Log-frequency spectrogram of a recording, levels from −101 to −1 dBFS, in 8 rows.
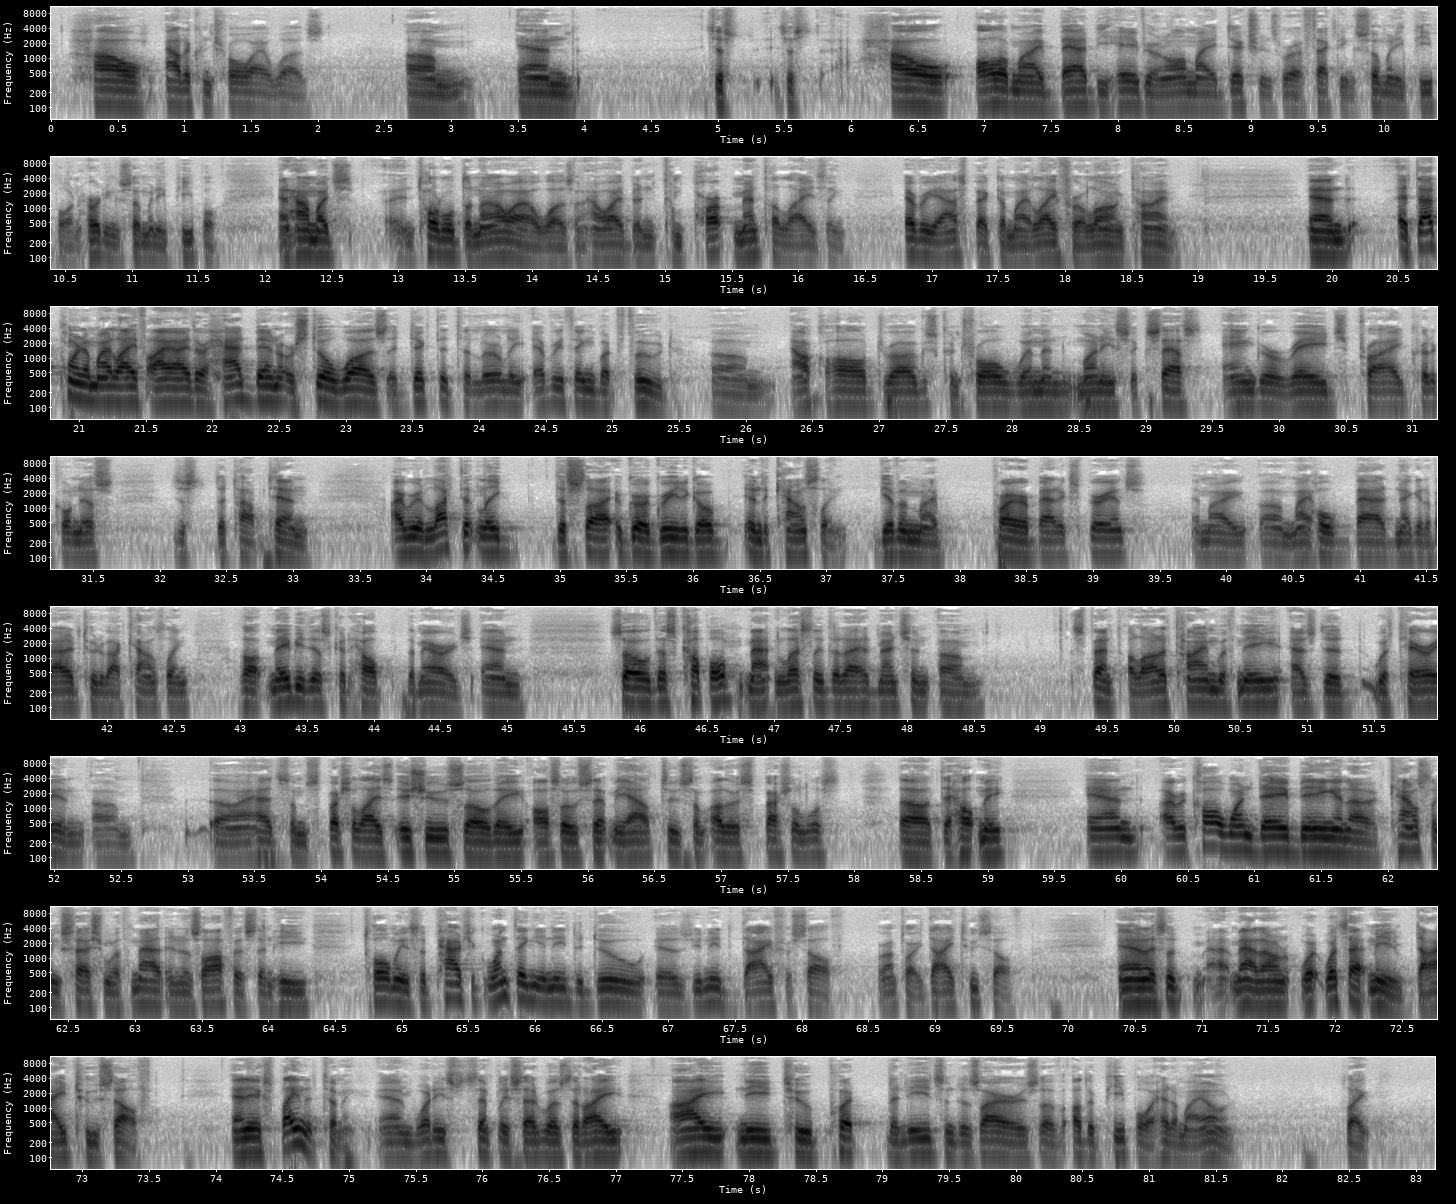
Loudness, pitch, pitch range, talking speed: -15 LUFS, 110 Hz, 105-120 Hz, 180 wpm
